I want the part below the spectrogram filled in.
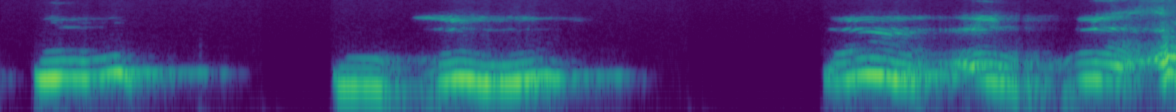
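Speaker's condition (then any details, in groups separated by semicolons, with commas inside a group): Cerebral palsy; since birth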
